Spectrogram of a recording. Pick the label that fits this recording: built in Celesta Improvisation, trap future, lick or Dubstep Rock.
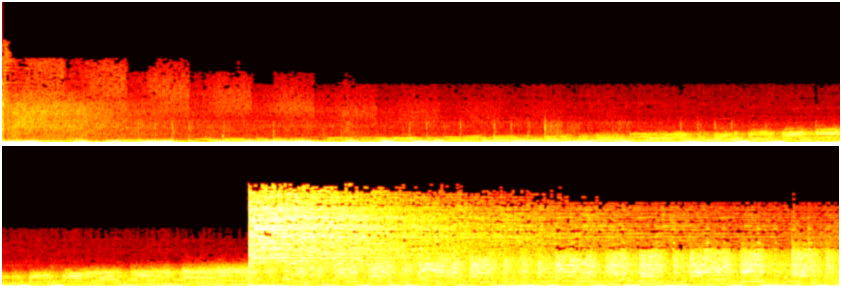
Dubstep Rock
